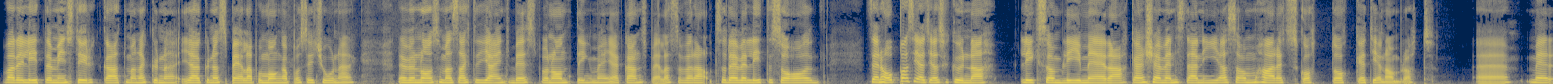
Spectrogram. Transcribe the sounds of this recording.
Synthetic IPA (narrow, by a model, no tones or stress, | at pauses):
vɑɾɛliːt̪əmɪnst̪ʏɾkaːt̪manhaɾkɵnːajʔɑ̰haɾkɵ̟nːat̪speːlapʰɔmɔŋːapɔsɪʂuːnə̰ɾ | d̪̥ɛæɾvɛloɡnsɔmhaɾʂak̚t̪at̪jaːɡɾɪnt̪əbɛst̪̚pʰɔnɔnt̪ɪŋːmɛnjɑ̰ːɡkʰanspḛːlʔa̰søːvəɾa̰lt̪sɔd̪ɛæɾvɛlːiːt̪əsɔ | sɛnhɔpːasjaat̪jɑːɡskakɵnːa | lɪksɔmbliːmeːɾakanʂəɛnvɛnst̪æɳiːasɔmɦaɾɛt̪skɔt̪ːɔkːɛt̪jeːnɔ̰mbɾɔ̰t̪ː | mɛ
